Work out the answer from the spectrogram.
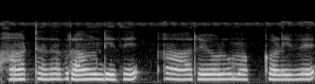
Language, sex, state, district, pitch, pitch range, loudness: Kannada, female, Karnataka, Bidar, 235 Hz, 230-245 Hz, -14 LUFS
